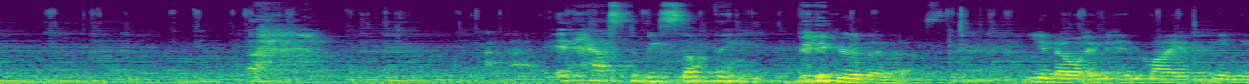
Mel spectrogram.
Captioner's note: sighs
